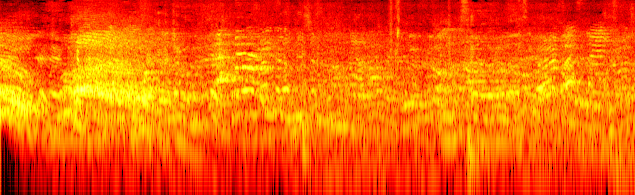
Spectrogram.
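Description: Many people talking over one another: a chattering crowd of spectators, with one voice louder right at the start.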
